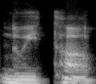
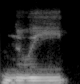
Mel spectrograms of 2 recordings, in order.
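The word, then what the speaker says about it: 脱いだ: Not nuita, but nuida.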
